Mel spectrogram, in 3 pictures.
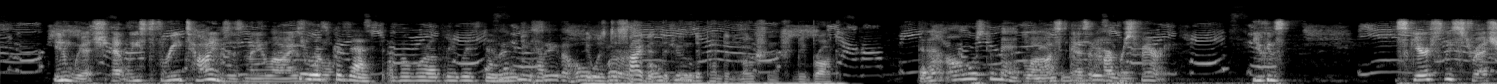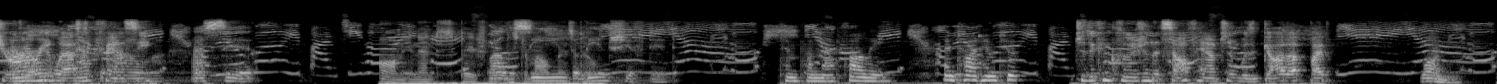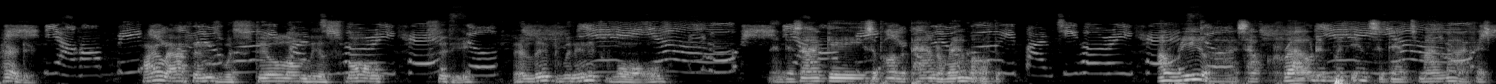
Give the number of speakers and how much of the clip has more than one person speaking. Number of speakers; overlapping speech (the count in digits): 5, about 14%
